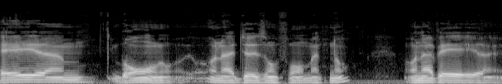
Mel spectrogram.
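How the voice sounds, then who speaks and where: At a very slow pace, a man speaks in an English accent with a very deep, low pitch. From Surrey, southern England. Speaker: holiday cottage owner. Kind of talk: interview. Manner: hesitant, repeats words.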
